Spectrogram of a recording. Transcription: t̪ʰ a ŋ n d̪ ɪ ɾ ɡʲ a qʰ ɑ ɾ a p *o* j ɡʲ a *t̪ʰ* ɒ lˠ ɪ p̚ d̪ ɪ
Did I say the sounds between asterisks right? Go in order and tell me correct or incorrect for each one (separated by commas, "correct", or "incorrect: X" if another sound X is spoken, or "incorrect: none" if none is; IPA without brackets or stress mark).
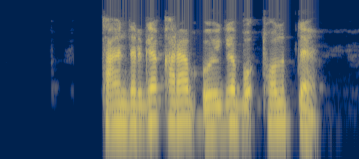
correct, correct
